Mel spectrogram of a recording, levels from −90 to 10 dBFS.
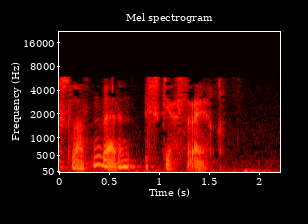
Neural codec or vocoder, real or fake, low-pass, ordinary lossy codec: none; real; 7.2 kHz; MP3, 24 kbps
